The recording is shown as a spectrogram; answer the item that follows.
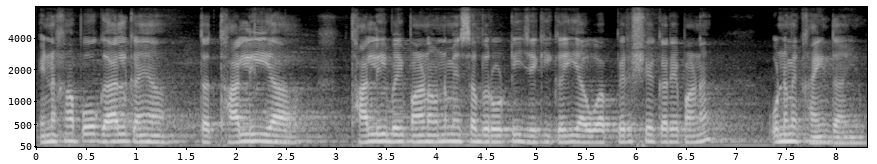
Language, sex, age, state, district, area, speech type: Sindhi, male, 18-30, Gujarat, Junagadh, urban, spontaneous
